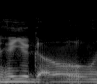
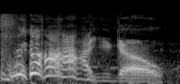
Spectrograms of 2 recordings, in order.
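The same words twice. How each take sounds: First: It is said reluctantly, with annoyance. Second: It is said cheerfully, with laughter.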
